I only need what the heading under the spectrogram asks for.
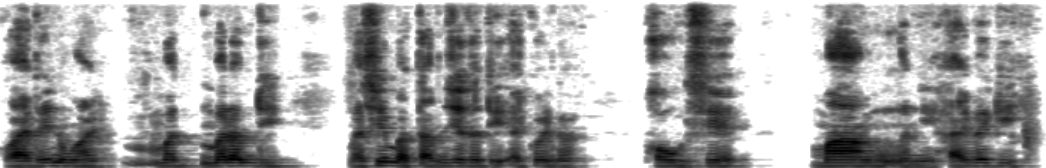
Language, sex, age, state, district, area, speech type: Manipuri, male, 45-60, Manipur, Imphal West, urban, spontaneous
